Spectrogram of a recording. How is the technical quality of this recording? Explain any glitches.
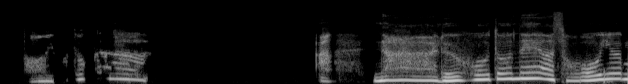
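The recording has five brief glitches from short concealed packet loss, at 0.43–0.47 s, 1.41–1.45 s, 1.85–1.89 s, 2.19–2.23 s and 2.25–2.28 s. In each case about 20 ms of the call arrived too late for the decoder. The receiver covered each gap by extending the preceding sound, following its pitch when voiced and using shaped noise when not, then crossfaded back into real audio. The result is a quick smear or wobble, and a short consonant can vanish. All of this comes through an Opus call path whose highs stop near 12 kHz.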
